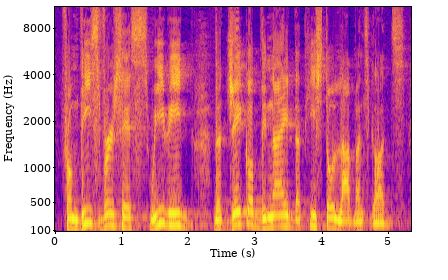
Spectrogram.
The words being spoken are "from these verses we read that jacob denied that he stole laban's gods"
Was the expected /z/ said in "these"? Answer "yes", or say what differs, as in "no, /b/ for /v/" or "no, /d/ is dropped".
no, /s/ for /z/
